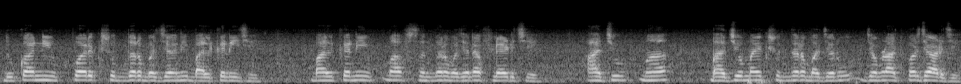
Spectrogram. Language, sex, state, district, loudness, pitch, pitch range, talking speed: Gujarati, male, Gujarat, Gandhinagar, -15 LUFS, 190 Hz, 180-200 Hz, 150 wpm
